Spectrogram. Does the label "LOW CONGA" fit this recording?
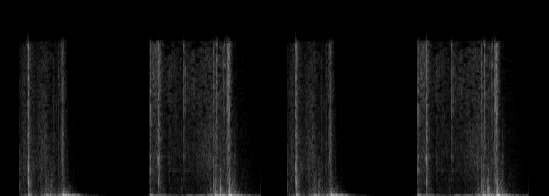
No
